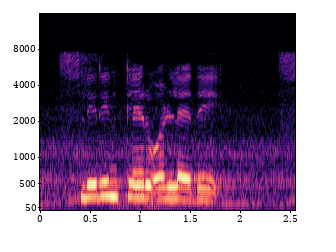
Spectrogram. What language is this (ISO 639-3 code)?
kan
